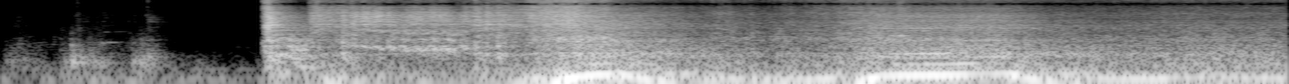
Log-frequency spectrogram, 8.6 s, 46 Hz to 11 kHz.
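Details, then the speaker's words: Chevrolet C10 farm truck with new twin-tailpipe exhaust and tune-up, first start after about a month sitting: engine catches and revs twice in smooth deep swells; subdued, even exhaust note with no rasp or leak. "Holy moly. Listen to him. Nice and quiet."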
